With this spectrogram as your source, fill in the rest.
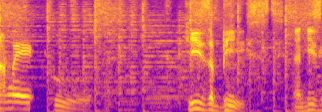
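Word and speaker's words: Younghoe Koo: But Young Hee Ko or whatever. Young Wei Koo. Who? Now you know how to pronounce it, right? Yeah. Young Wei Koo.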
